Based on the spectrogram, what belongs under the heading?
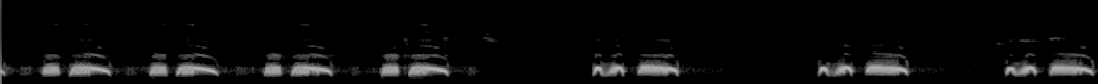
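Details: Spotted dove cooing to stimulate a decoy bird. There are eight phrases, rapid at first, about one per second, then spaced two seconds apart. Each is a double-humped note plus a longer coo with a falling tail.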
